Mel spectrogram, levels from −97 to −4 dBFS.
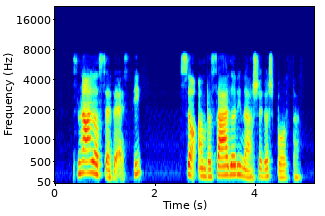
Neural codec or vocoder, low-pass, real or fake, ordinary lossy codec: codec, 16 kHz, 1 kbps, FunCodec, trained on LibriTTS, 50 frames a second; 7.2 kHz; fake; none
